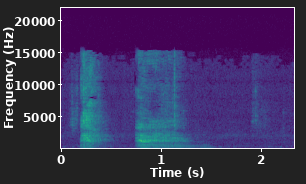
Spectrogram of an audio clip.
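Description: Puppy barking twice, a short bark and then a longer, drawn-out one.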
